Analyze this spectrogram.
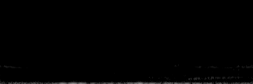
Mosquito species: Anopheles arabiensis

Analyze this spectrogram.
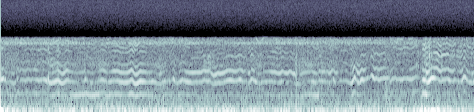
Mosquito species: Anopheles dirus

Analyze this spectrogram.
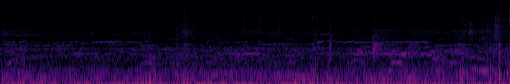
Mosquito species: Anopheles funestus s.s.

